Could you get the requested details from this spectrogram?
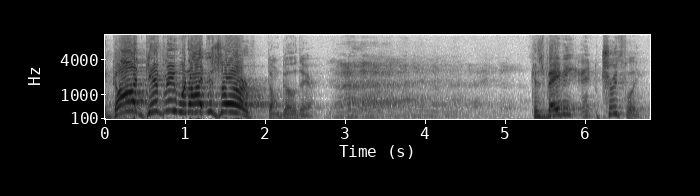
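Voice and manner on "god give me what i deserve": high, loud, cocky demand. Retold or imitated. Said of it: "get all cocky and come to God and say".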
